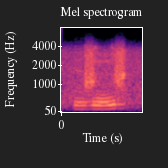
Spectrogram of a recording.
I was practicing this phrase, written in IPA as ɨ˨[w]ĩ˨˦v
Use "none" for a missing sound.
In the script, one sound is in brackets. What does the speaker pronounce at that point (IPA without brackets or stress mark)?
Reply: v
